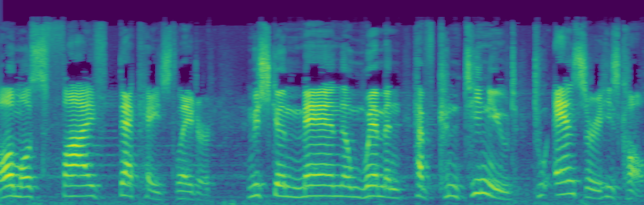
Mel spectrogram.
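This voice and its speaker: A man's raised, projected voice with a Chinese accent, bright and sharp in tone, high-pitched, with big swings in loudness, ordinary pitch variation and a fairly slow pace. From Fuzhou, China. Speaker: graduating student. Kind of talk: commencement speech.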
